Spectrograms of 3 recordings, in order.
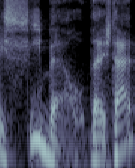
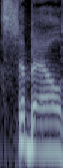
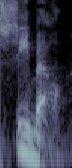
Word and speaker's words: Sibel: Edmonds, people keep saying, why do you say Seabell? She says, that's how you pronounce it. Not Sibel, she says Seabell.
